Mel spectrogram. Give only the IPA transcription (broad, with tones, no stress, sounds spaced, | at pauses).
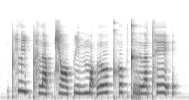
pʰ l i˦˥ ʔ pʰ l a˨˩ p̚ t͡ɕ ɔː˨˩ p i˩˦ n m ɔ˨˩ ʔ l oː˧ kʰ o˦˥ k̚ t r ɯ˧ a̯ tʰ e˥˩ ʔ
